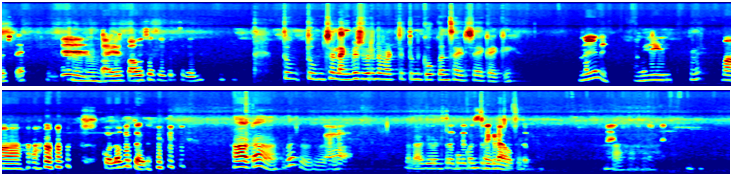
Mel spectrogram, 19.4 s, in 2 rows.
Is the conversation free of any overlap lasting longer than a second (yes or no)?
no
